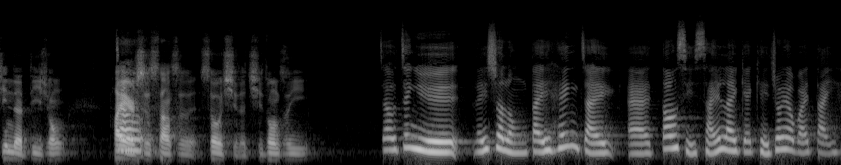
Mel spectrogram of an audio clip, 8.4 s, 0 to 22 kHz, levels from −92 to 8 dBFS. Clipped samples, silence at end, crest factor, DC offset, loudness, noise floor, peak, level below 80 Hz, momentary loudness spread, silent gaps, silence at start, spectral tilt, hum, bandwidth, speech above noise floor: under 0.1%; 0 s; 20 dB; under 0.1%; -28 LUFS; -82 dBFS; -8 dBFS; -80 dBFS; 17 LU; none; 0 s; -5.5 dB/octave; none; 11.5 kHz; 54 dB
